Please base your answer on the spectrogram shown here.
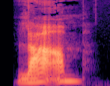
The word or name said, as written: larm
